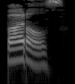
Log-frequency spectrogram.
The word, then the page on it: bottles: British English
